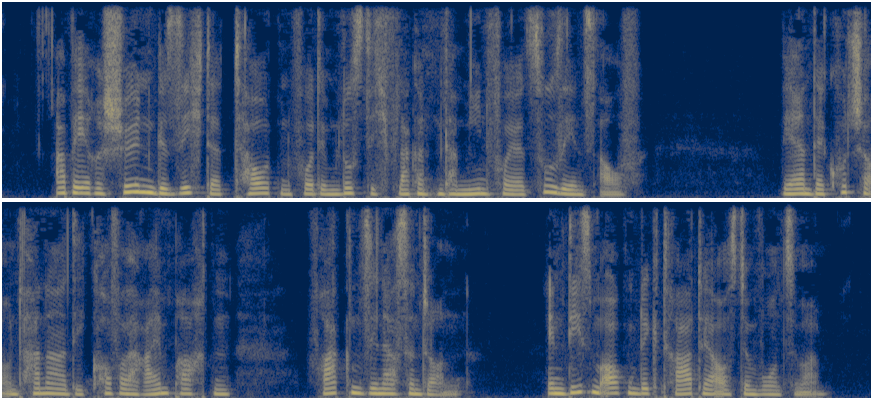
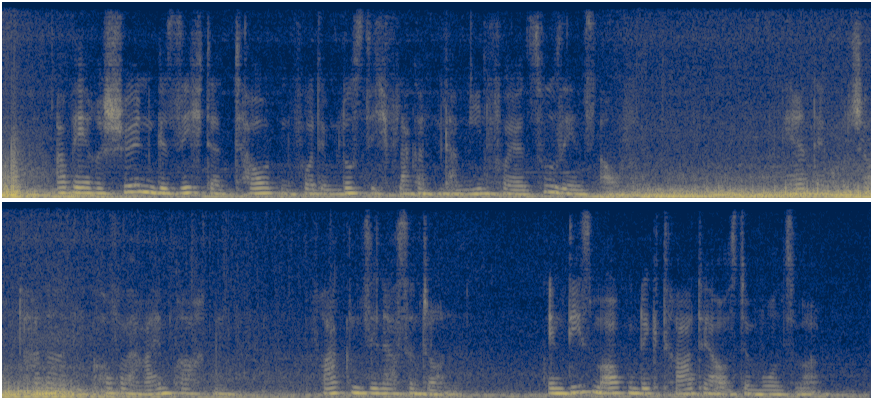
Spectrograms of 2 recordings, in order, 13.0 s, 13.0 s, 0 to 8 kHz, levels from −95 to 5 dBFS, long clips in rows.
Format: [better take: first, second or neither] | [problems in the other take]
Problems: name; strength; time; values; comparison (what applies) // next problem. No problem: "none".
first | background sound (Engine starting / Accelerating, revving, vroom / Motor vehicle (road)); 2 dB above the speech // room echo; dies away in 0.4 s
